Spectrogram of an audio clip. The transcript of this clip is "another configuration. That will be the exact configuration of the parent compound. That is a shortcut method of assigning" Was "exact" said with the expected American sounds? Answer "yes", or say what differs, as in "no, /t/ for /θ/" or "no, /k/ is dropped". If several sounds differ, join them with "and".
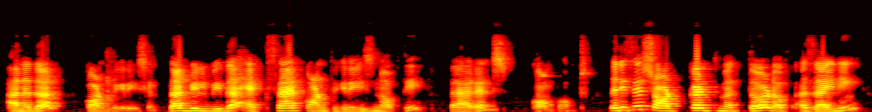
no, /k/ is dropped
